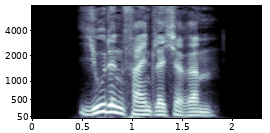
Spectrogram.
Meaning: strong dative masculine/neuter singular comparative degree of judenfeindlich
- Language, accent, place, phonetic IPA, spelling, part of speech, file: German, Germany, Berlin, [ˈjuːdn̩ˌfaɪ̯ntlɪçəʁəm], judenfeindlicherem, adjective, De-judenfeindlicherem.ogg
